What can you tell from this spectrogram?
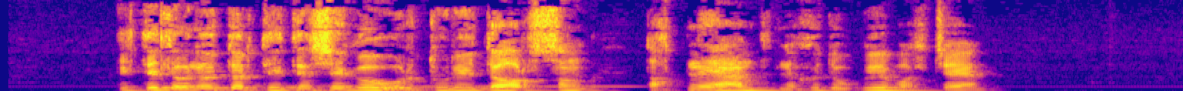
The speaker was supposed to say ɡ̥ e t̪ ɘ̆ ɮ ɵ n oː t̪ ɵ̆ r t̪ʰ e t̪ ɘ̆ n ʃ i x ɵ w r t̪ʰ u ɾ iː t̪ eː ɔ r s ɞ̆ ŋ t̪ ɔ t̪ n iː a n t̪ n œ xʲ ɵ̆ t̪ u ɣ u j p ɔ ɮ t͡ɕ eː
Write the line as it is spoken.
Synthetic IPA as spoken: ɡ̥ e t̪ ɘ̆ ɮ ɵ n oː t̪ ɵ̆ r t̪ʰ e t̪ ɘ̆ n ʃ i k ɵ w r t̪ʰ u ɾ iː t̪ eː ɔ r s ɞ̆ ŋ t̪ ɔ t̪ n iː a n t̪ n œ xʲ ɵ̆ t̪ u ɣ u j p ɔ ɮ t͡ɕ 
